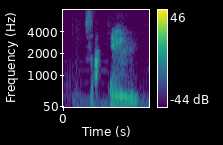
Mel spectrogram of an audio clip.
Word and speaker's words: Zhang: Zhang.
